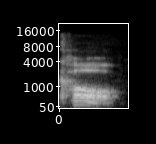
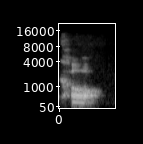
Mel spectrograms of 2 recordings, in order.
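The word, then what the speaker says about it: כל: if you remember to always pronounce this word Cole regardless of what vowel is under it whether it has AUM over the cough or a comates under the cough just always pronounce it Cole but students usually want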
